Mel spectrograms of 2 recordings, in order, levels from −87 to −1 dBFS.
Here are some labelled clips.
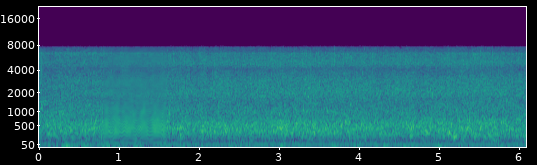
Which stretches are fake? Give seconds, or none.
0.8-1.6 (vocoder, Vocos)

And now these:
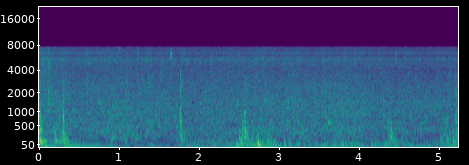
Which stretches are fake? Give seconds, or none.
none

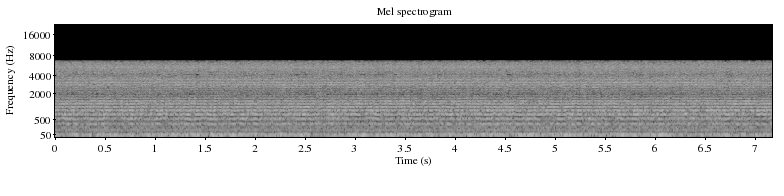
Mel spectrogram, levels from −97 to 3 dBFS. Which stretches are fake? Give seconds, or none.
0.0-7.2 (vocoder, Vocos)

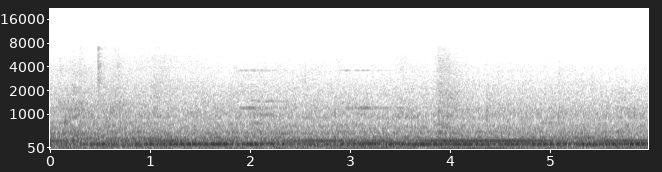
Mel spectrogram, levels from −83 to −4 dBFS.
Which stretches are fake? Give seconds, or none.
0.9-2.2 (autoencoder, DAC-VAE)

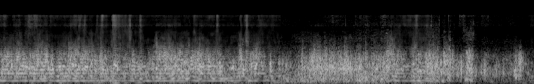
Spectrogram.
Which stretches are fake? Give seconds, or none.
0.0-2.8 (vocoder, BigVGAN v2); 3.9-4.3

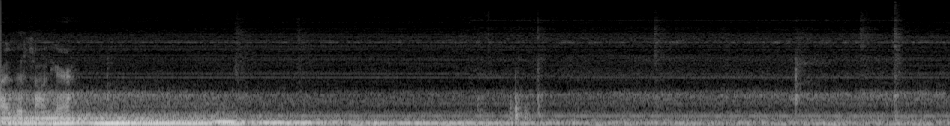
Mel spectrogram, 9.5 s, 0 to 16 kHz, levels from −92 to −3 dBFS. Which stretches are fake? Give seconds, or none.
4.7-9.0 (autoencoder, DAC-VAE)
